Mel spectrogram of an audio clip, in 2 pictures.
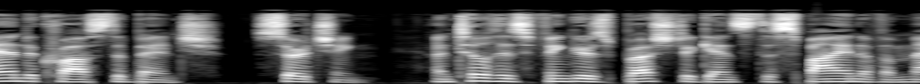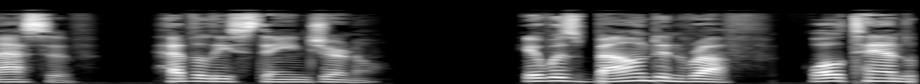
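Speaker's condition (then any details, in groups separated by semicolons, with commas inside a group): No condition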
